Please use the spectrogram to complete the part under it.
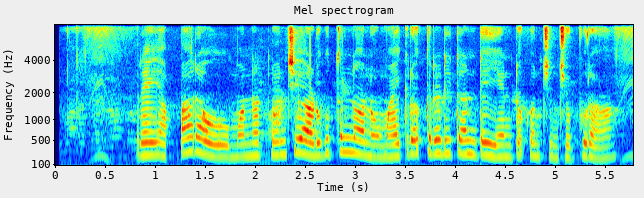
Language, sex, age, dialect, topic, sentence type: Telugu, female, 25-30, Central/Coastal, banking, statement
